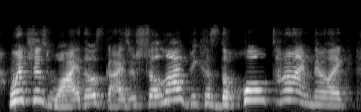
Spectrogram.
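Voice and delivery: ordinary talk, nothing marked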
